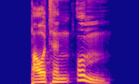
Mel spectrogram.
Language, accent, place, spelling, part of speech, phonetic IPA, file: German, Germany, Berlin, bauten um, verb, [ˌbaʊ̯tn̩ ˈum], De-bauten um.ogg
- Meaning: inflection of umbauen: 1. first/third-person plural preterite 2. first/third-person plural subjunctive II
